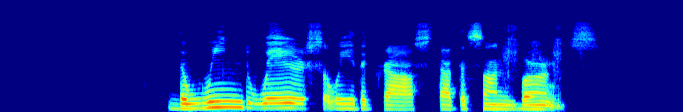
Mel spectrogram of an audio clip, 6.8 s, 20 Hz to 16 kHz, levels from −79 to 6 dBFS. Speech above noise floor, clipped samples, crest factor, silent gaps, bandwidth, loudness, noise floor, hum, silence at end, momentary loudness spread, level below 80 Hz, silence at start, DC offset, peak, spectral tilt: over 69 dB; under 0.1%; 18 dB; none; 7.4 kHz; -21 LUFS; under -90 dBFS; none; 1.2 s; 11 LU; -60 dBFS; 1.7 s; under 0.1%; -4 dBFS; -8.5 dB/octave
